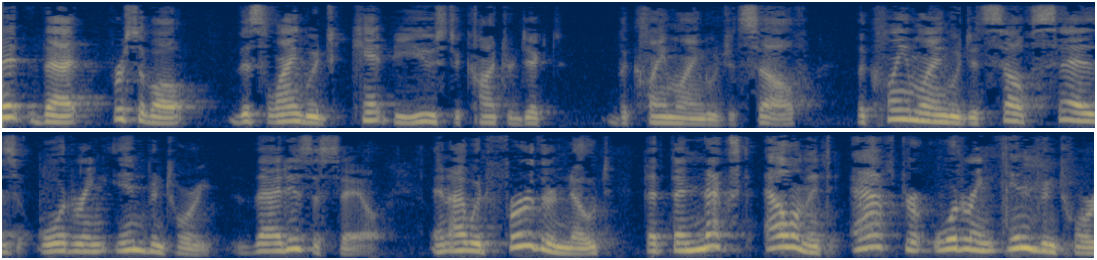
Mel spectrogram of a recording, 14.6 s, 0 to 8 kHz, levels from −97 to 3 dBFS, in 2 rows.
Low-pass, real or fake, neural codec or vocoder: 7.2 kHz; real; none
